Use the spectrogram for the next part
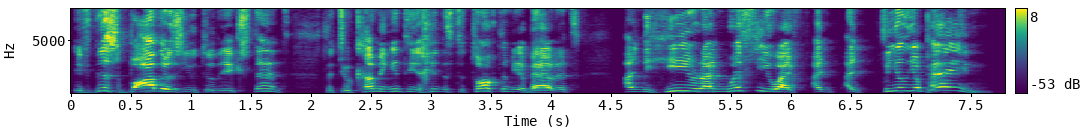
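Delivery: a Rebbe pouring out empathy to his chassid; empathetic Rebbe. Acted. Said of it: "He has to tell the chassid".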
